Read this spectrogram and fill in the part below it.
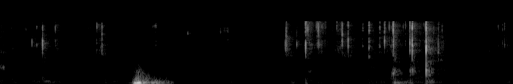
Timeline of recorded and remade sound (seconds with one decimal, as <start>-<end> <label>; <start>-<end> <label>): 0.0-0.9 recorded; 0.9-3.9 remade; 3.9-5.1 recorded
